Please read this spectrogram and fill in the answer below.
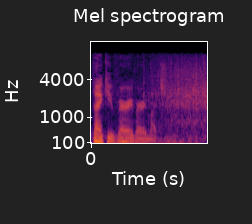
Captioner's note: applause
